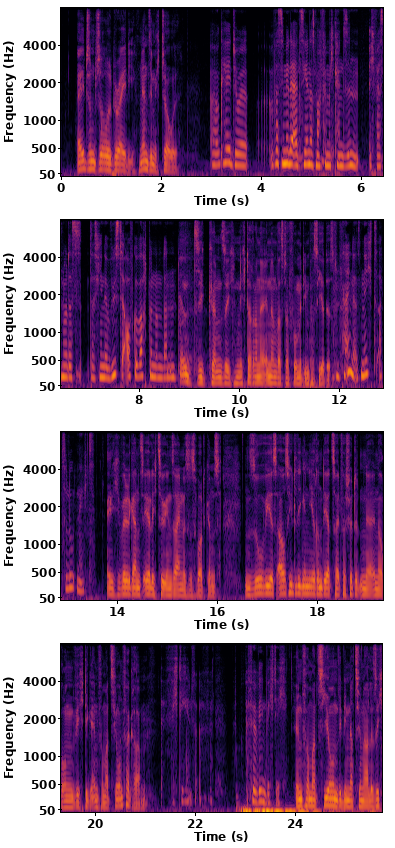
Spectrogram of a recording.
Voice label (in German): Hörspiel; Caine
